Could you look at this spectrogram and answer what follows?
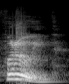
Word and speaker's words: fruit: Questa è fruit. In future lezioni parlerò delle vocali. Per adesso ignoriamo la I. Quindi fruit. Significato è un frutto, ovviamente. Quindi la I non si pronuncia.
